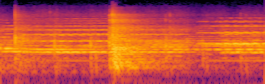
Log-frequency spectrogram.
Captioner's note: door Closes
